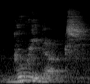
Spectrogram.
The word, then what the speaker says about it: geoduck: and today they're called gooey Ducks it's spelled geoduck but it's pronounced gooey duck these things live like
